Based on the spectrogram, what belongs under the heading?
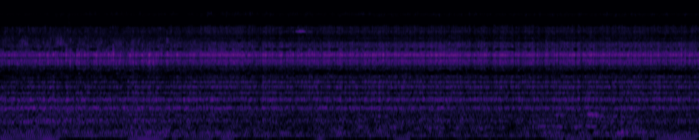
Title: buzzing sound coming out from wall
